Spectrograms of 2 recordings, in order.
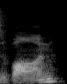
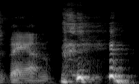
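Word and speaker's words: Vaan: think he's okay uh if you had not pronounced it his name is vaughn i would have said his name is van you know which one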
